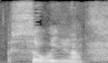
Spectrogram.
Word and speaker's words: Samhain: alors sen qu'est-ce que sen S a m H i n qui se prononce SN et bien SN c'est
